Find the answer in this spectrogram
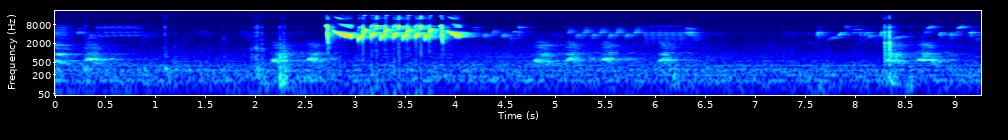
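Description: A European goldfinch sings a bright, tinkling burst of rapid twittering notes, loudest midway, with softer chirps and trills before and after.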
